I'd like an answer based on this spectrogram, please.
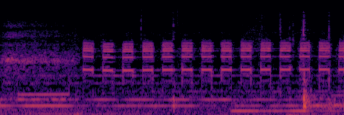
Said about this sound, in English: Great. He's got the phone off the hook now. Rejected again.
